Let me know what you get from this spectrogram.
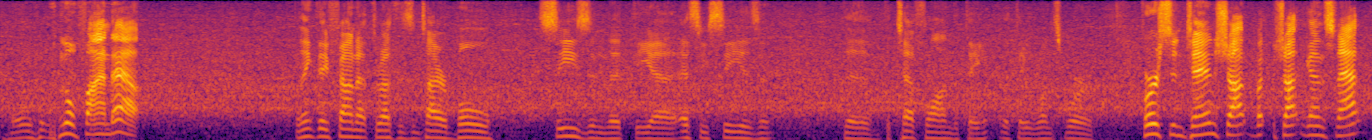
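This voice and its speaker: Guy doing live football commentary, highish voice, noisy crowd in the background. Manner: excitable, shouts on big plays, drops low in asides. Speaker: sports play-by-play host. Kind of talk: live football play-by-play and chat. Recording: crowd and game noise behind the voice.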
